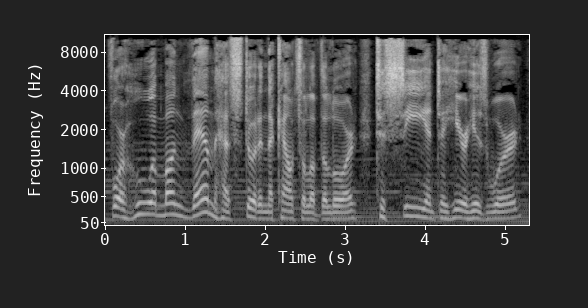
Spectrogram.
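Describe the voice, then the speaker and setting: As a Bible narrator, a man with a mid-range, darkish voice gives a solemn, declamatory dramatized reading of scripture at normal speed. Music plays clearly behind his voice.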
